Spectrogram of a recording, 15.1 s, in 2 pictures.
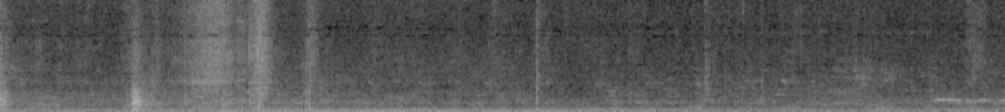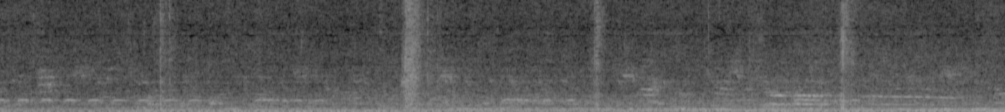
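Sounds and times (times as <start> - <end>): bird trilling: 7.0 - 10.1.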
